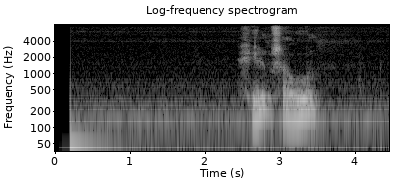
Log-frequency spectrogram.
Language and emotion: Russian, neutral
